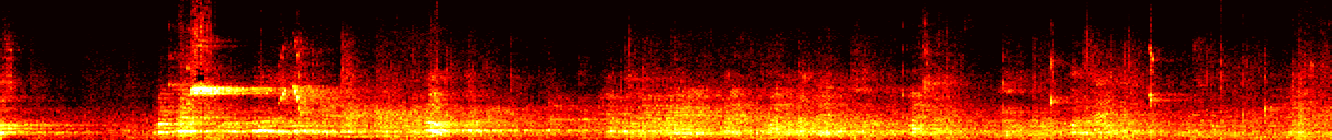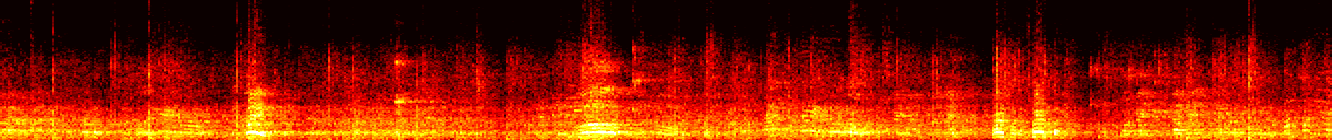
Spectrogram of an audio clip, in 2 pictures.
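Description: Basketball game in a large sports hall: a ball bouncing on the court floor amid players' shouts and calls, with a short high whistle about two seconds in.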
